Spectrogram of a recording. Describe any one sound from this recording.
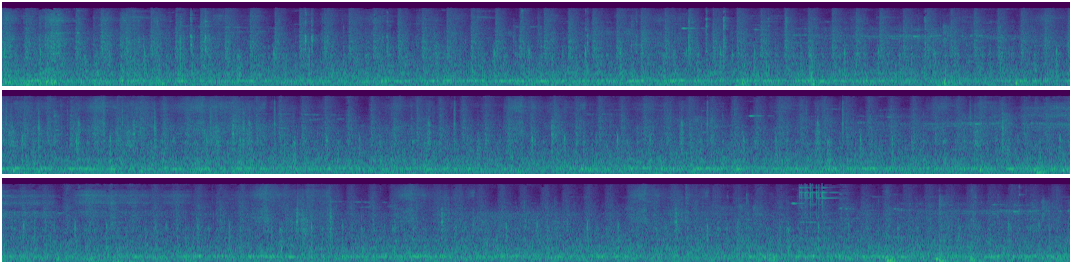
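A steam locomotive rumbles and clatters steadily along the track.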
